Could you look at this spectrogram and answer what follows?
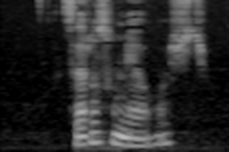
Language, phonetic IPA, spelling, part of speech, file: Polish, [ˌzarɔzũˈmʲjawɔɕt͡ɕ], zarozumiałość, noun, LL-Q809 (pol)-zarozumiałość.wav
